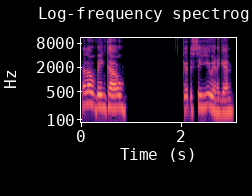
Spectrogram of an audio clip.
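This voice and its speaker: A man's voice: high voice, moderate pace, dry recording. Rambling male livestream host, dry sound. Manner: rambling, reads chat aloud and greets viewers. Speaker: livestream host playing a quiz game. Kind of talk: casual livestream chat.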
